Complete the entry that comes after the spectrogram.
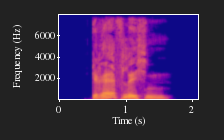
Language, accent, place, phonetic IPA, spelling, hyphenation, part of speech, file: German, Germany, Berlin, [ˈɡʁɛːflɪçn̩], gräflichen, gräf‧li‧chen, adjective, De-gräflichen.ogg
- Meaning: inflection of gräflich: 1. strong genitive masculine/neuter singular 2. weak/mixed genitive/dative all-gender singular 3. strong/weak/mixed accusative masculine singular 4. strong dative plural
